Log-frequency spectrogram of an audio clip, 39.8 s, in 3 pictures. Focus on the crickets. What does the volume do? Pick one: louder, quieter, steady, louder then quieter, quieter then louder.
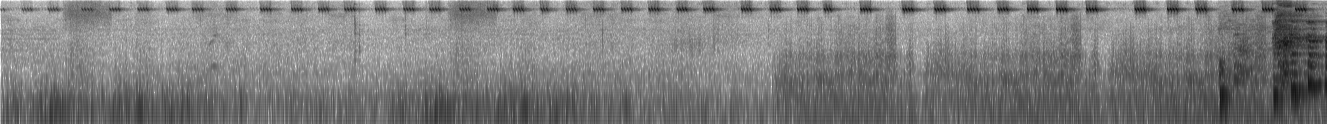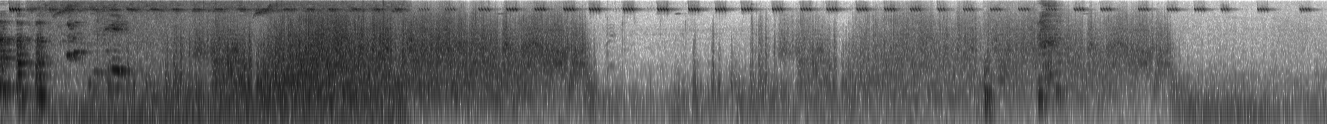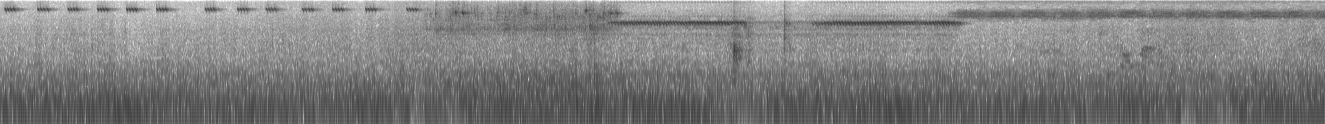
louder then quieter.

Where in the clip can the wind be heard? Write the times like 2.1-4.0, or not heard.
0.0-39.7.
